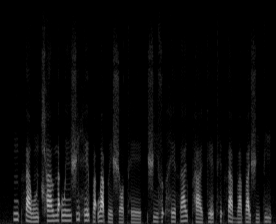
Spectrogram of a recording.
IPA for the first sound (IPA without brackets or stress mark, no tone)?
ŋ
